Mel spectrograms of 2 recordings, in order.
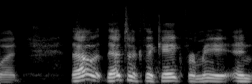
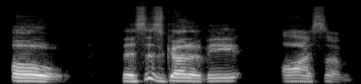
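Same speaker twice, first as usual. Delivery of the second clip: excited; 7 dB louder than usual. Retold or imitated. Audience gets excited.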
